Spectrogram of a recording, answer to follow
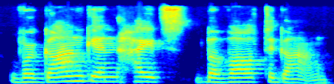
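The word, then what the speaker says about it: Vergangenheitsbewältigung: the term and i'm going to say it slowly because it's got eight syllables vergongen heights vivaltagong which translates as working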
